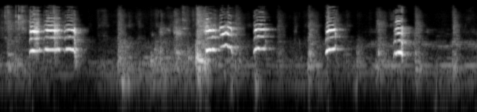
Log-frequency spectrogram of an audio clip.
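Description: Chestnut-fronted macaw giving harsh, grating squawks in short bursts, about one every second or two, over background music with singing.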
